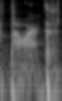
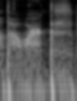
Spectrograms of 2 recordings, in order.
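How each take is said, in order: Both takes have the same delivery.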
